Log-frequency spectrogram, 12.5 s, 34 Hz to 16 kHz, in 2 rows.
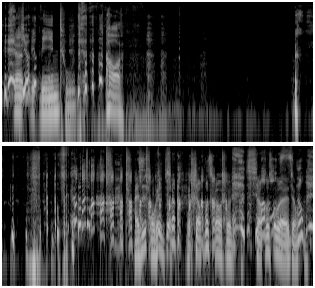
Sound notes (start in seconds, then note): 2.2 laughing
